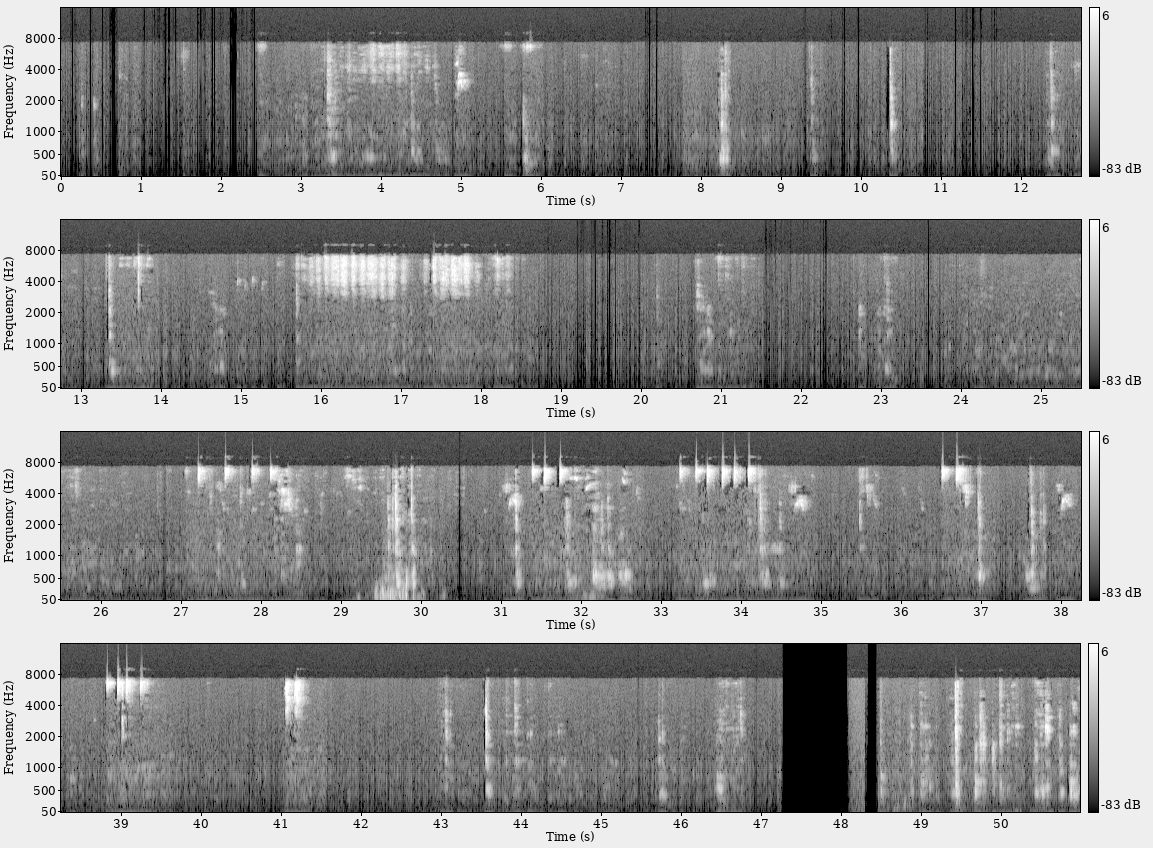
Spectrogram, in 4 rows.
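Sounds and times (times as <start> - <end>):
high-pitched bird rattle: 15.7 - 18.4, 27.1 - 28.4, 31.1 - 32.6, 33.2 - 34.4, 36.5 - 37.0, 38.8 - 39.4, 41.0 - 41.3
sharp bird clicks: 31.0 - 32.2, 33.2 - 34.8, 36.5 - 37.1, 38.8 - 39.4, 41.0 - 41.3.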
